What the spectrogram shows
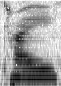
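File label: "kai3", Cantonese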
